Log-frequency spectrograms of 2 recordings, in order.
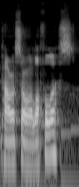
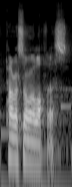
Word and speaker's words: Parasaurolophus: Yeah, so I've got that list in front of me now, so I believe it's pronounced Parasaurolophilus. But there's not an... Okay, I'm not even going to go there. Parasaurolophus.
